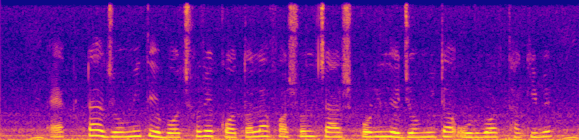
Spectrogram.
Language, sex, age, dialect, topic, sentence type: Bengali, female, 31-35, Rajbangshi, agriculture, question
